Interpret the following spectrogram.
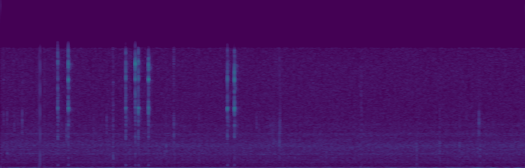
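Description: A handful of scattered, sharp clicks of a computer mouse, over a low, steady hum.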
